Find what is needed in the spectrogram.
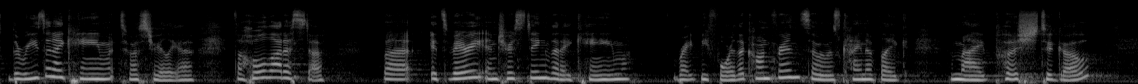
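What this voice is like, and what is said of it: Californian American accent. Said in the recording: “clearly I'm from San Diego, I'm from California, you can tell by the accent.”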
